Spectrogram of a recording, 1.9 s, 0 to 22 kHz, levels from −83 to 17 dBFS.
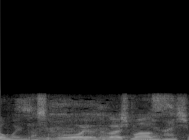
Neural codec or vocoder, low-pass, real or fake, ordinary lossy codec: none; 7.2 kHz; real; none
